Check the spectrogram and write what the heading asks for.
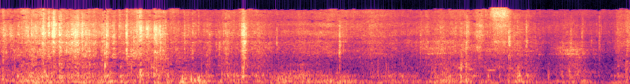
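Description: Barn fire burning, with scattered sharp crackles and pops over a steady low rumble and hiss on the phone microphone.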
